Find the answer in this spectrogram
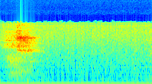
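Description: A short sniff through the nose during a pause in speech, followed by steady faint hiss with a low hum underneath.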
